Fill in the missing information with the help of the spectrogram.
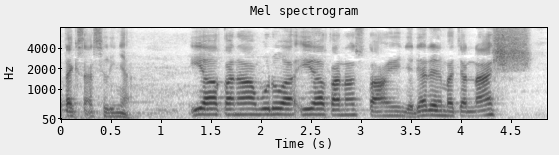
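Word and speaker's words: إياك نستعين: Wa iya panjang yanya dua ka nas ta nas ta ada petik ain. Kenapa ada petik? Karena dia pakai ain ya, pakai ain. Jadi iyaka na'budu wa iyaka nasta'in.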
